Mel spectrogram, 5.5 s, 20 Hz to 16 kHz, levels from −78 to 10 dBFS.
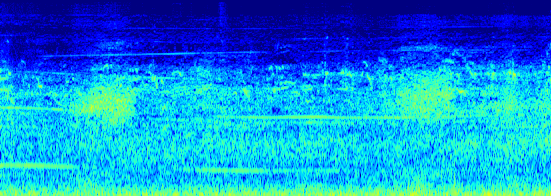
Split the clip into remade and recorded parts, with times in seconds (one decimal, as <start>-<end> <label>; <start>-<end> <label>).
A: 0.0-5.5 recorded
